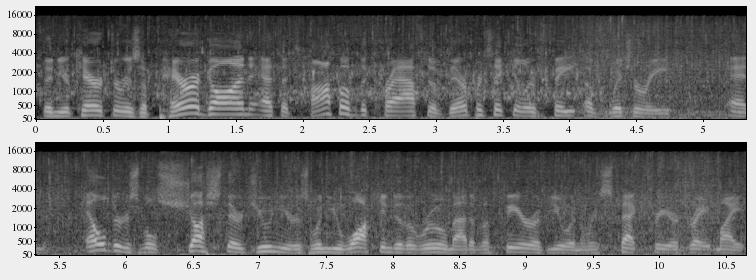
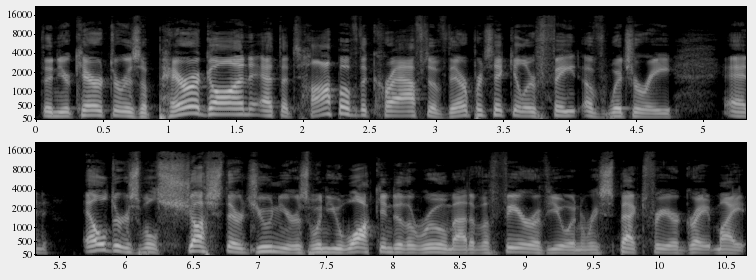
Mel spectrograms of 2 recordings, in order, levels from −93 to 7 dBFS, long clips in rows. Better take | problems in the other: second | rain or running water; noticeable; throughout; 10 dB below the speech

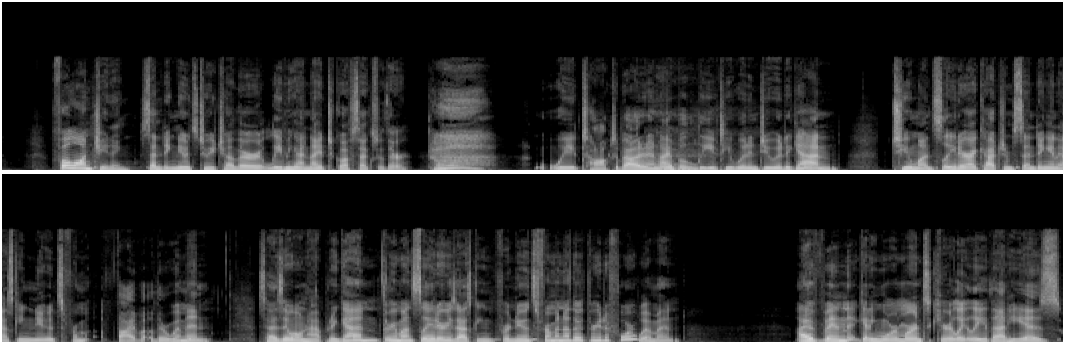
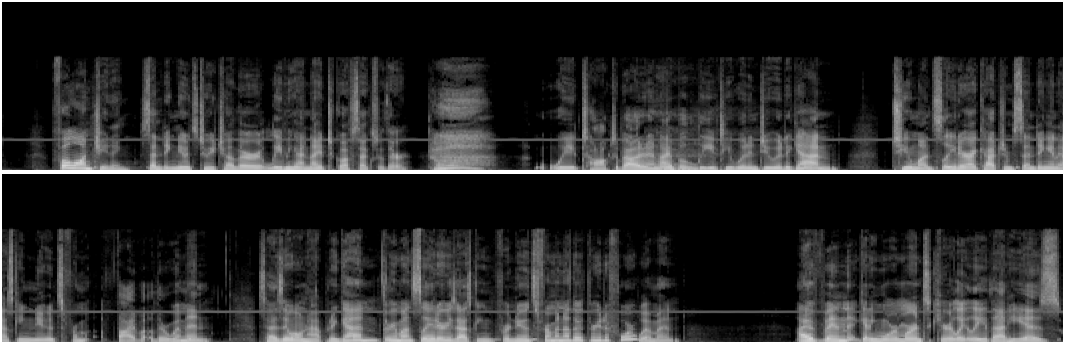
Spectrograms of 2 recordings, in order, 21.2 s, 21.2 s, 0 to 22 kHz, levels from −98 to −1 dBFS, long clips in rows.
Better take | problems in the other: first | high-pitched whine; faint; throughout; 4 kHz, 35 dB below the speech

